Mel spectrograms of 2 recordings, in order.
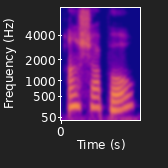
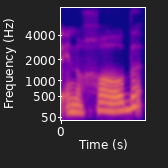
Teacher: The masculine un has a short nasal sound, while the feminine une has a rounded distinct oo sound followed by a soft n.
